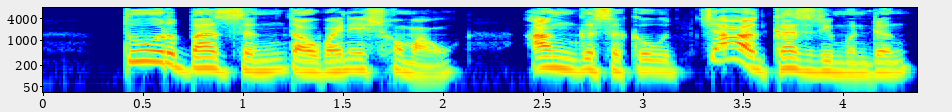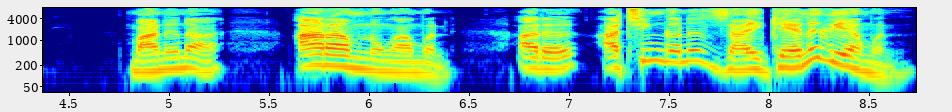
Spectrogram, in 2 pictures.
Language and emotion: Bodo, angry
